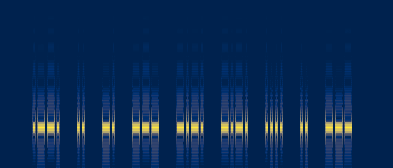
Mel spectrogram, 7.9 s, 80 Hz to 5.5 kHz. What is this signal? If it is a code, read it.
Morse code, heard as a keyed tone, about 25 wpm, spaced as for 16 wpm, 700 Hz. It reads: PINOCCHIO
